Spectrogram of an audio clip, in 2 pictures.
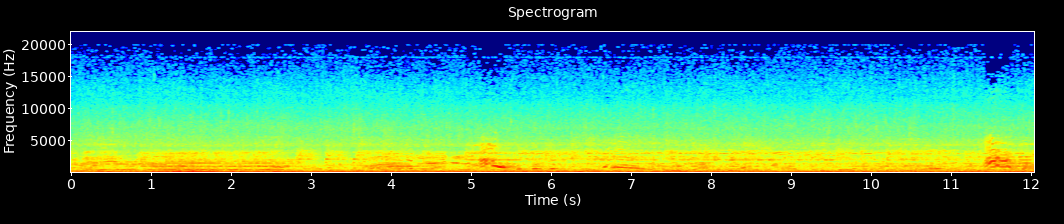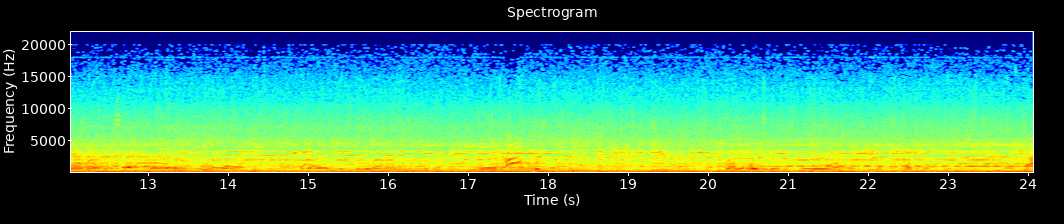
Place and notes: Ciudad Mitad del Mundo, Quito, Equador - Ciudad Mitad del Mundo - Middle City of the World
Pausa para descanso na Ciudad Mitad del Mundo, em Quito, próximo a um chafariz. De um restaurante próximo vinha a música Roadhouse Blues, da banda The Doors.
Pause to rest in Ciudad Mitad del Mundo, in Quito, near a fountain. From a nearby restaurant came the song Roadhouse Blues, from the band The Doors.
Gravador Tascam DR-05.
Tascam recorder DR-05.
12 April, 14:13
